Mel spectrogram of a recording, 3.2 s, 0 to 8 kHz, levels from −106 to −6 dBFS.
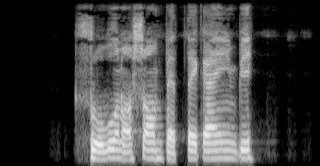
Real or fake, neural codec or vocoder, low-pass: fake; vocoder, 44.1 kHz, 128 mel bands every 256 samples, BigVGAN v2; 7.2 kHz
